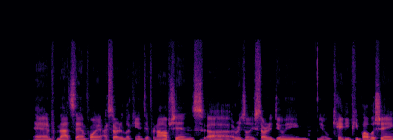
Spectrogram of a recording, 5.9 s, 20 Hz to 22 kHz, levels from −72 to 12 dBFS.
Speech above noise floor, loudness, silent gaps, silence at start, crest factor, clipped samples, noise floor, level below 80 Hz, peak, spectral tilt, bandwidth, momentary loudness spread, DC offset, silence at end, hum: 49 dB; -29 LUFS; none; 0.5 s; 20 dB; under 0.1%; -78 dBFS; -66 dBFS; -10 dBFS; -3.5 dB/octave; 16 kHz; 8 LU; under 0.1%; 0 s; none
